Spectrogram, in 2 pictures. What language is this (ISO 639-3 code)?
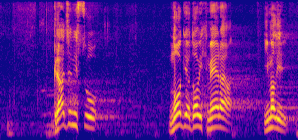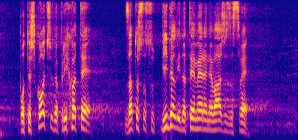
srp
